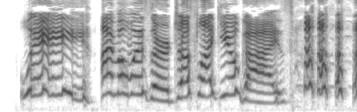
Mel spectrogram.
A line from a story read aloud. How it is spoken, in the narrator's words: Gwip yelled with delight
